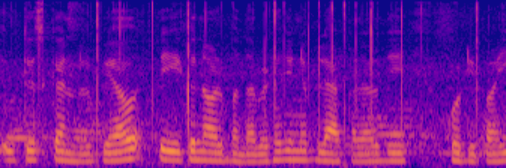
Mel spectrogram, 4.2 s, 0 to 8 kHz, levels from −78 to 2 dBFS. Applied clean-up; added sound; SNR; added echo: none; Fire; 14 dB; none.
